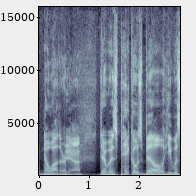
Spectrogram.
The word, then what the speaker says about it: Pecos Bill: pretty legit i uh it was a pesky pesco oh no pesco bill that's crypto pesco pete pecos no it's pecos bill i'm mispronouncing it peco's bill because he was like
